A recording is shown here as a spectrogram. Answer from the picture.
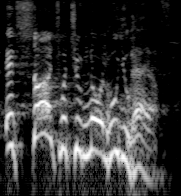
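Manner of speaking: ordinary talk, nothing marked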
